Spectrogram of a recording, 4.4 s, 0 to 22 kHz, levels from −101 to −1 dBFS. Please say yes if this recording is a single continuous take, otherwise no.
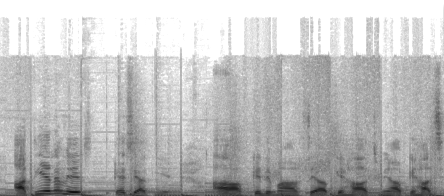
yes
